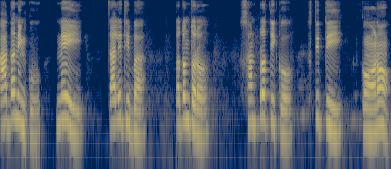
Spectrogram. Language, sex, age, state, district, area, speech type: Odia, male, 18-30, Odisha, Balasore, rural, read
